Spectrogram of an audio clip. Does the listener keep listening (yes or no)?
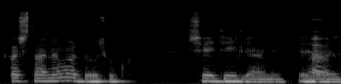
yes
